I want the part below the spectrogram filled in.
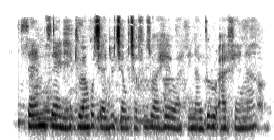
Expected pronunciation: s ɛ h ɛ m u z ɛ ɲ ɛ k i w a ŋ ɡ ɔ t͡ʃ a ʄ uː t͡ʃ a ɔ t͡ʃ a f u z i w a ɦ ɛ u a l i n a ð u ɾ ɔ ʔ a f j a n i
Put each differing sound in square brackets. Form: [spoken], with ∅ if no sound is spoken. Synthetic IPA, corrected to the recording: s ɛ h ɛ m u z ɛ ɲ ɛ k i w a ŋ ɡ ɔ t͡ʃ a ʄ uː t͡ʃ a [u] t͡ʃ a f u z i w a ɦ ɛ [w] a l i n a ð u ɾ [u] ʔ a f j a n [a]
